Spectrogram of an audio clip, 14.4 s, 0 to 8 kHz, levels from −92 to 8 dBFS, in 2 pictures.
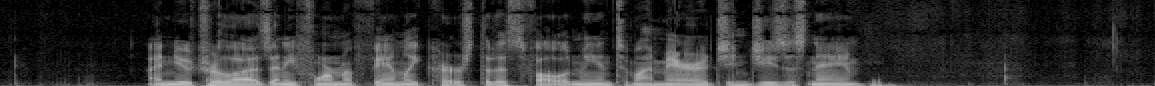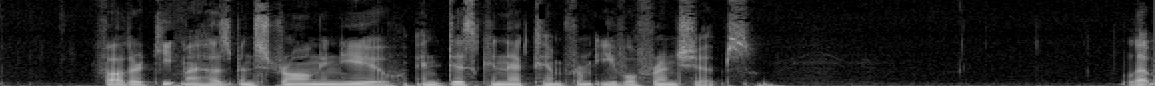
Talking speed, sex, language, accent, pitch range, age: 130 wpm, male, English, American, 80-95 Hz, 30-49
